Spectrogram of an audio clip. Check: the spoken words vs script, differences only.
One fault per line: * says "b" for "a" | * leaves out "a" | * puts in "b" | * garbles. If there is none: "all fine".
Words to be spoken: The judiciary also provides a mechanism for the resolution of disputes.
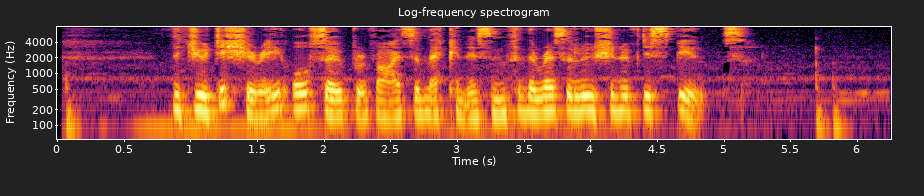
all fine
